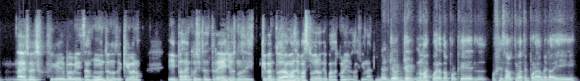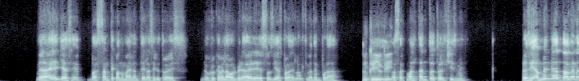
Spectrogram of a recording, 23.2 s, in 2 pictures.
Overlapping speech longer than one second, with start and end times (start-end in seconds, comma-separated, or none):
none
